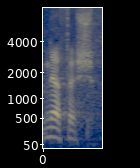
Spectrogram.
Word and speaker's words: nefesh: So the main term for Hebrew for the term soul is nefesh. Oops, already messing it up. So nefesh.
